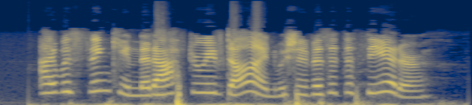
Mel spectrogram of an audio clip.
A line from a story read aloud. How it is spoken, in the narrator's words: Holmes proclaims brightly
